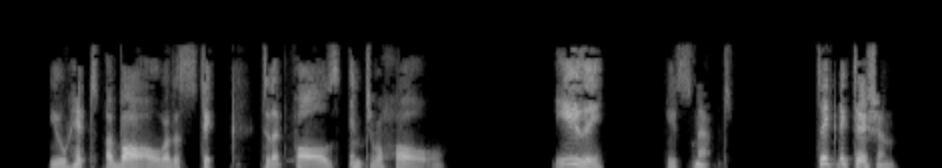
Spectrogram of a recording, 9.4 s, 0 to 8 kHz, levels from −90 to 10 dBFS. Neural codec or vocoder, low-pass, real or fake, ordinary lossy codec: codec, 16 kHz, 2 kbps, X-Codec, HuBERT features, trained on balanced general audio; 7.2 kHz; fake; MP3, 24 kbps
